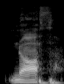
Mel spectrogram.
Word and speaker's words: Noth: Noth, I believe is actually how it's pronounced.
